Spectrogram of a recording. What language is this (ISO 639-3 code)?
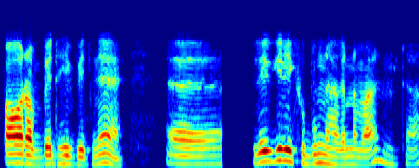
brx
